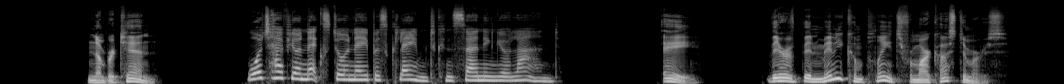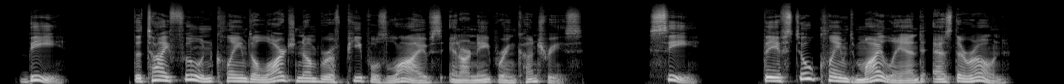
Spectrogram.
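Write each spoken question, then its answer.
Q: What have your next-door neighbors claimed concerning your land?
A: C: They have still claimed my land as their own.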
